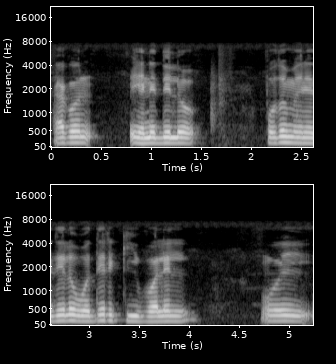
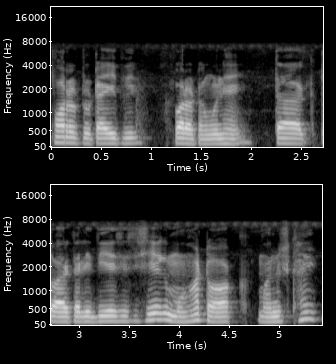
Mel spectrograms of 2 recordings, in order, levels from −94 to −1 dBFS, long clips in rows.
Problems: constant background noise, continuous background conversations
